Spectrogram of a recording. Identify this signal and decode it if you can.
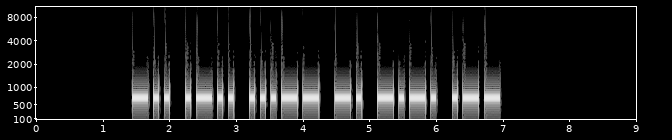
Morse code, heard as a keyed tone, about 15 wpm, 700 Hz. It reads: DL3NCW
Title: DXCC-100 Call Signs - 6 Characters - 15wpm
